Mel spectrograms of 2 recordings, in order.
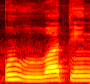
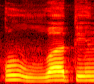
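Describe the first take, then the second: Both takes have the same delivery.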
